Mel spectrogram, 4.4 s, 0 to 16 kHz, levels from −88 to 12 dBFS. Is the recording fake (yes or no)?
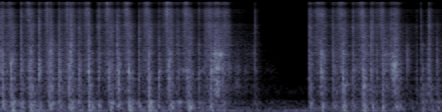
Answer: yes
